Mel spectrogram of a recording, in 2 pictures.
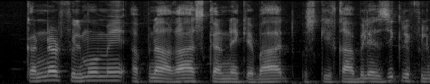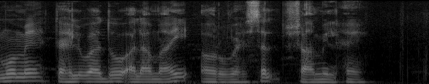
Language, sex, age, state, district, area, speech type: Urdu, male, 18-30, Uttar Pradesh, Ghaziabad, urban, read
